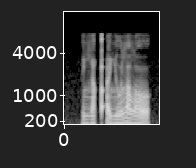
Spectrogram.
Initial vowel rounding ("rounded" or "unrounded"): unrounded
